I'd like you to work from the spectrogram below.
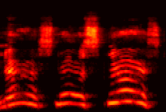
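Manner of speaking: high-pitched, held-back mock call. Freaking out, calling to the nurses, calling out. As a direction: repeat the call urgently, up high. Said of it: "So I'm calling out to them".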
